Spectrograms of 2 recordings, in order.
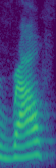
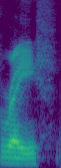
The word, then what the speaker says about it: Ralph: cool name wait because ray fines or ralph finds it's pronounced rafe i think sound rape is yes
